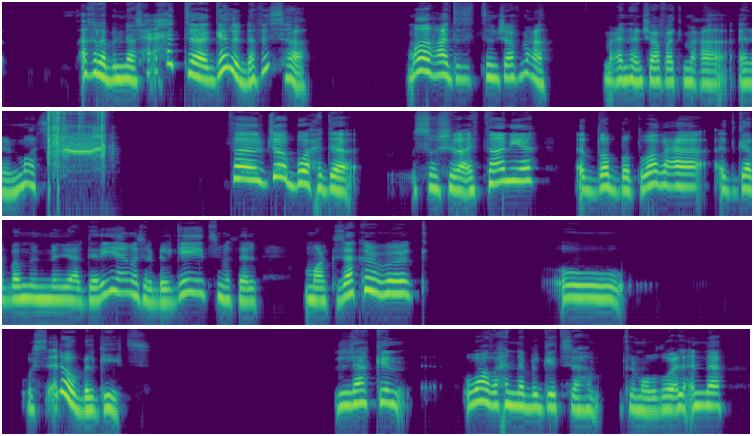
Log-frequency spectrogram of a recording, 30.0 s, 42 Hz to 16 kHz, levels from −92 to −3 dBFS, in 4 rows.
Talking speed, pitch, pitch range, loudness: 80 wpm, 210 Hz, 180-270 Hz, -23 LUFS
